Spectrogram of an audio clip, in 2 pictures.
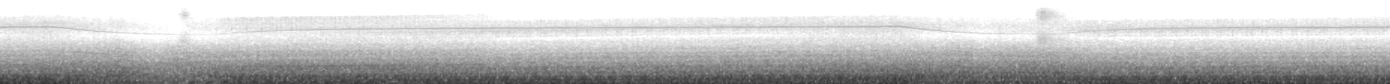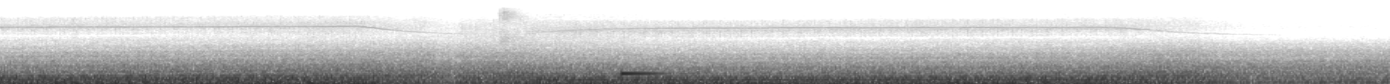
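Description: A truck engine drones, rising in pitch and dropping with each gear change.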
